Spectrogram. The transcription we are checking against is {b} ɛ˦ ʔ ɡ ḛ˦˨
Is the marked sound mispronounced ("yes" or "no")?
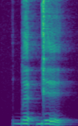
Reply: no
